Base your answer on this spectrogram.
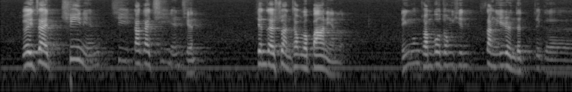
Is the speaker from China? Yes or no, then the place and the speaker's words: yes; China; 我要告诉各位，我们中国人真了不起哈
